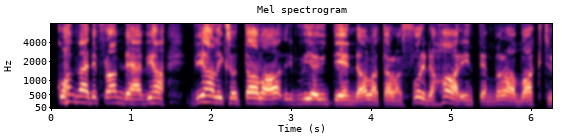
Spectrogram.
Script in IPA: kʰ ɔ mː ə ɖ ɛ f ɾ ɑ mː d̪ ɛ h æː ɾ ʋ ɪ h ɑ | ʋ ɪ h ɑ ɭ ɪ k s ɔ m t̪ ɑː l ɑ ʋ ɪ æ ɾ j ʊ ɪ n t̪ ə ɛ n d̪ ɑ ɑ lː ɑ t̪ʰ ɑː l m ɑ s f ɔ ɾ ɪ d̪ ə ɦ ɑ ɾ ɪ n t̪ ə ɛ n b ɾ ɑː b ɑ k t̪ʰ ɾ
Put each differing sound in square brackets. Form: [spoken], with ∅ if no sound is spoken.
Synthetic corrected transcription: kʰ ɔ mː ə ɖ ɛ f ɾ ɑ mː d̪ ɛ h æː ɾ ʋ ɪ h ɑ | ʋ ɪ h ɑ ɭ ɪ k s ɔ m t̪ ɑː l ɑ ʋ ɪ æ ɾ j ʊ ɪ n t̪ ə ɛ n d̪ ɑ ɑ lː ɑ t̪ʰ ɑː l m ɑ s f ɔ ɾ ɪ d̪ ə ɦ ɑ ɾ ɪ n t̪ ə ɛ n b ɾ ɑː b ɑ k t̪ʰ ɾ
